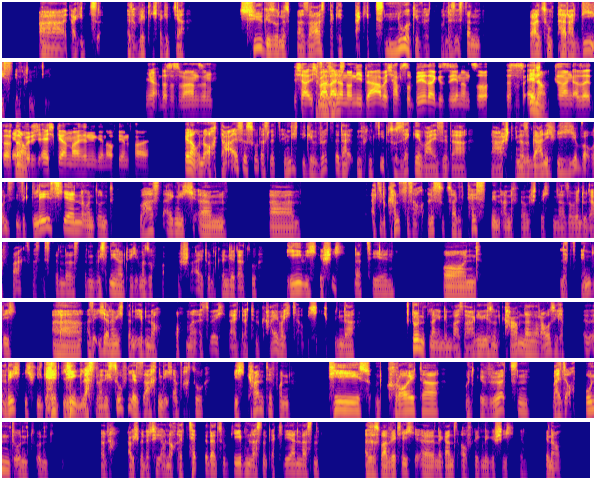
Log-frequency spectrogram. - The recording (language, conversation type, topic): German, podcast, Welche Gewürze bringen dich echt zum Staunen?
- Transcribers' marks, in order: unintelligible speech; joyful: "diese Gläschen"; stressed: "ewig"; stressed: "stundenlang"; laughing while speaking: "Geld liegen lassen"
